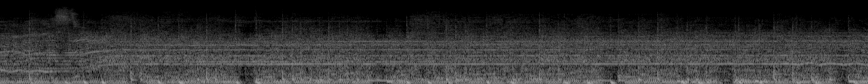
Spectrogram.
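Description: Progressive rock song playing, with busy drums throughout; about a second in, a long held high note enters and sustains over them.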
